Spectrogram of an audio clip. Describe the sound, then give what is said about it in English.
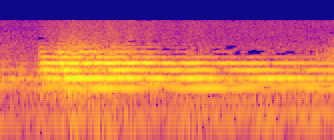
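A large alarm bell rings out loudly, one strong clang swelling into a sustained, shimmering metallic hum that keeps resonating without fading, with no voices. “Ring the alarm bell! Ring out! Ring out!”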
